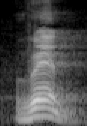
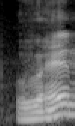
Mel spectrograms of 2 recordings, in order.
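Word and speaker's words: when: डब्ल्यू के बाद भी एच अगर होगा तो साइलेंट होगा।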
